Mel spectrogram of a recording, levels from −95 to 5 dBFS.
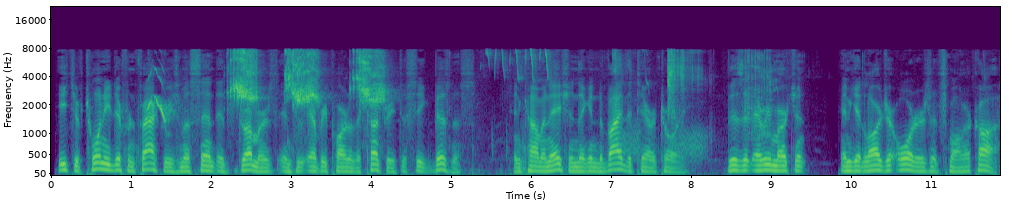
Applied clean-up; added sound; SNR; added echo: none; Bird vocalization, bird call, bird song; 8 dB; none.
